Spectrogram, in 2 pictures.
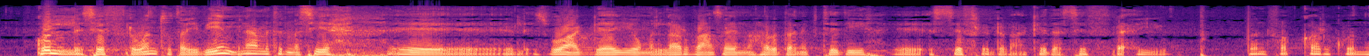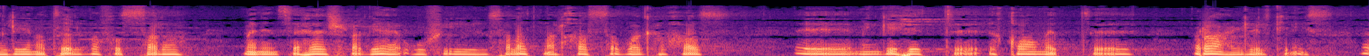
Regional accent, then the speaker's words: Egypt; حاجة في طبيعتنا كمصريين بياخدينها من اجدادنا

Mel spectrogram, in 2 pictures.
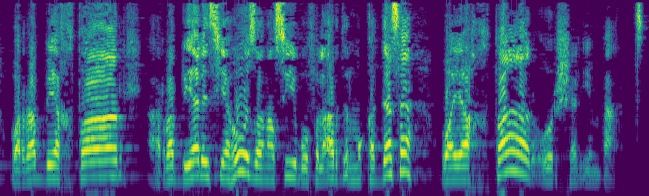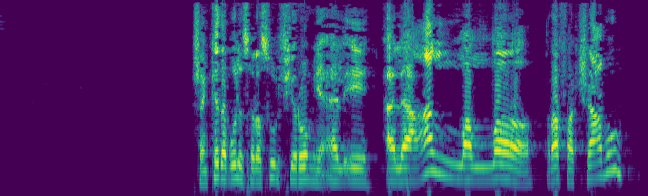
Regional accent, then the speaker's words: Egypt

